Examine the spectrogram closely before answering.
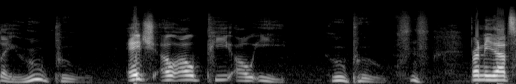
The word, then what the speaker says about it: hoopoe: Hoopoe. Apparently, that's how you pronounce the name of that bird.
